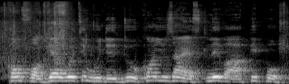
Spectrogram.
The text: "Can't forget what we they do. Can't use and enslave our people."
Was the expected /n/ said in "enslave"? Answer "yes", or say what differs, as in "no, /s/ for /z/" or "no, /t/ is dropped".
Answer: no, /n/ is dropped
